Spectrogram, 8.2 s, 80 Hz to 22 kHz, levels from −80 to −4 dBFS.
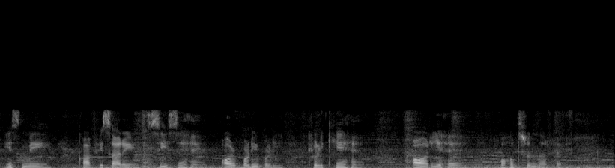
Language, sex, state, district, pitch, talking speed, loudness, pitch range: Hindi, male, Uttar Pradesh, Muzaffarnagar, 150 Hz, 100 wpm, -36 LUFS, 125-165 Hz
